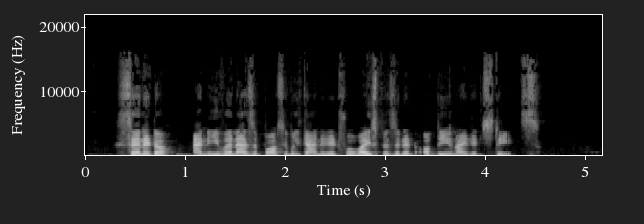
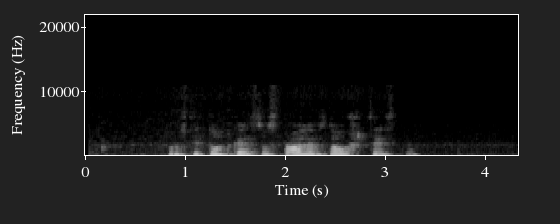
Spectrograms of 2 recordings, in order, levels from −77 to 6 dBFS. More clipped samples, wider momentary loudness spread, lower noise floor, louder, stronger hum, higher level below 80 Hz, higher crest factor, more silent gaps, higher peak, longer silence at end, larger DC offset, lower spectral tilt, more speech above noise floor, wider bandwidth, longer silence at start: neither; about the same, 12 LU vs 11 LU; about the same, -64 dBFS vs -61 dBFS; first, -21 LUFS vs -24 LUFS; neither; about the same, -60 dBFS vs -64 dBFS; about the same, 22 dB vs 20 dB; neither; first, -2 dBFS vs -6 dBFS; second, 0.65 s vs 1 s; neither; second, -4.5 dB/octave vs -8 dB/octave; first, 42 dB vs 38 dB; first, 16 kHz vs 10.5 kHz; second, 0.35 s vs 0.85 s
